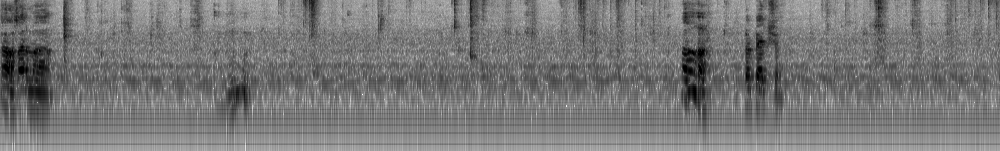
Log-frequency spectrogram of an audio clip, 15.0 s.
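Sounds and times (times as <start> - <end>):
person chewing crunchy popcorn: 1.2 - 3.3, 4.1 - 11.2, 11.8 - 15.0
person humming: 3.2 - 3.8.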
